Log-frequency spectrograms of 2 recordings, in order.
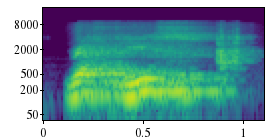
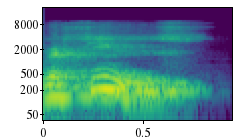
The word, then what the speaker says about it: refuse: record about this one refuse meaning garbage and refuse meaning said stress on the syllable is different it's called your tones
